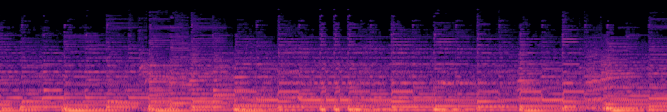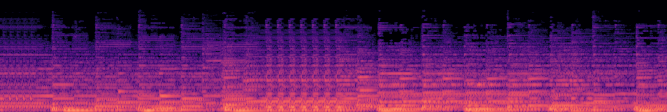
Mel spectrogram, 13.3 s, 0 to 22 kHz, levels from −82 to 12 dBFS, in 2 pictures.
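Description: Repeated frames at 3.24–3.52 s, 6.75–7.02 s and 9.37–10.07 s: blocks of 139, 70 and 116 ms replay two, four and six extra times, stuttering and lengthening the audio.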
